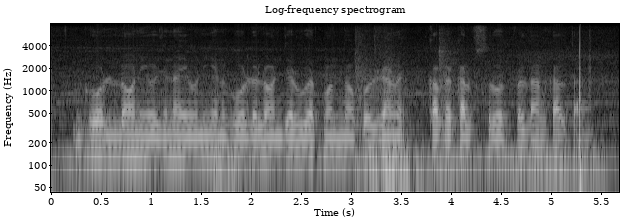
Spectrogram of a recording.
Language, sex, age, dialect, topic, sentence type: Hindi, male, 25-30, Awadhi Bundeli, banking, statement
